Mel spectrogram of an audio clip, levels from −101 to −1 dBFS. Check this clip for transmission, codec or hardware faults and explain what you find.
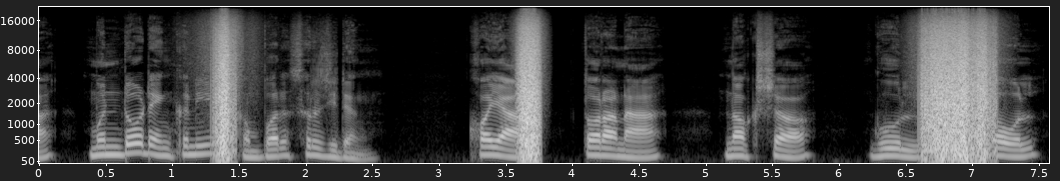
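Three wireless microphone noise hits break into the speech, at 1.01 to 1.77 s, 3.51 to 3.85 s and 6.44 to 7.35 s. Each is a short swish of static over the voice. The analogue FM radio signal faded as reflections cancelled. Receiver noise then rose.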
